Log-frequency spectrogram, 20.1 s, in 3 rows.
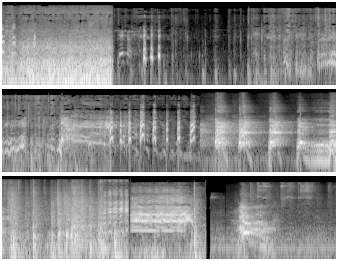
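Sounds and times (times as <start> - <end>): dog barking: 10.6 - 13.5, 18.0 - 18.5.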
